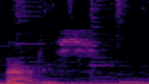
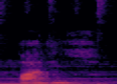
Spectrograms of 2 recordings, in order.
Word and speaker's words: Paris: party i live in paris so paris pronunciation in french is padi because normally we don't pronounce the last consonant so the s will be silent here so paris in france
